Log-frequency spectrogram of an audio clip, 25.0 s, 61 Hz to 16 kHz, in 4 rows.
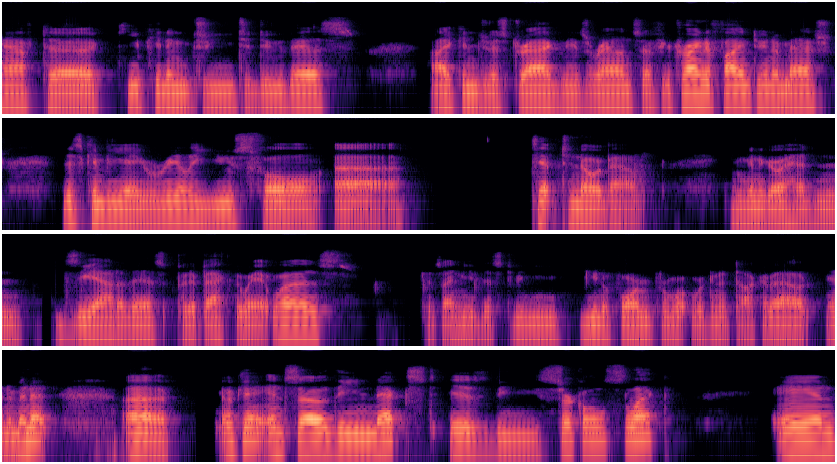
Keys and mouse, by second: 1.0 click, 2.6 click, 4.3 click, 5.8 click, 7.4 click, 9.2-10.3 drag, 11.9-16.5 ctrl+z, 21.7-24.8 drag.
